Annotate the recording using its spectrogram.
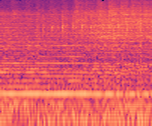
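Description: Live rock band, with a lead electric guitar holding one long sustained note over the band's low rumble.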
